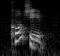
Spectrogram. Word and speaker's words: koji: It's its semi-official national mold, and that is koji. I'm actually really impressed you said it correctly.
